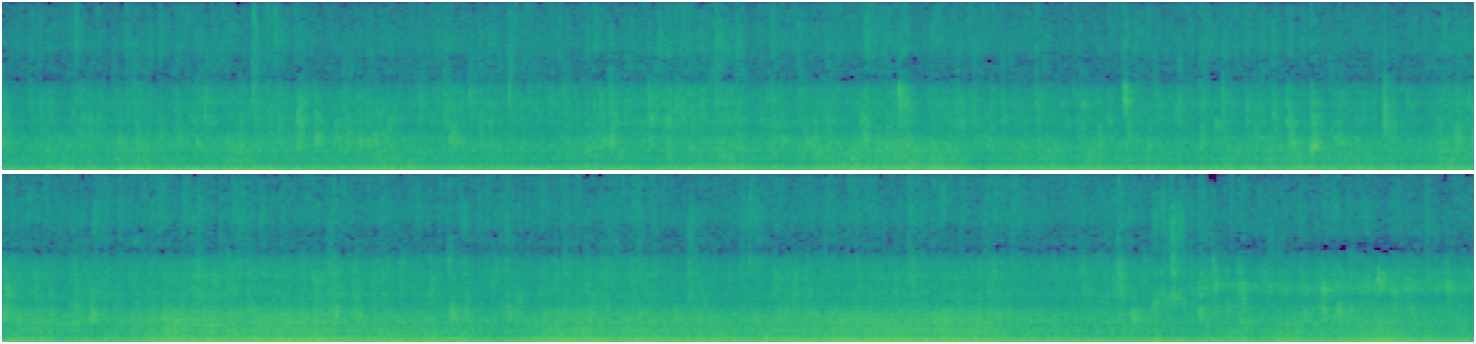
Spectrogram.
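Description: Steady rain falling, an even patter that gets a little heavier about halfway through.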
